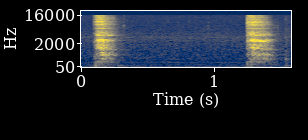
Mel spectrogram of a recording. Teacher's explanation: Klingon has an unvoiced labial aspirated stop, represented by the Latin letter P, pronounced p, p.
